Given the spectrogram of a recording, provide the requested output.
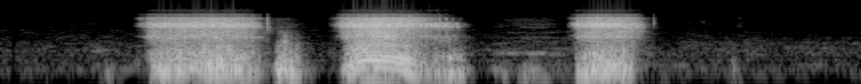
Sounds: Throat clearing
